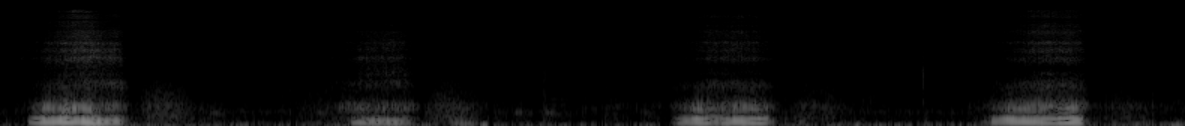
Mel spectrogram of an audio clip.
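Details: Sleeping dog snoring in deep, rumbling bursts, four loud snores spaced about two seconds apart, each with a low buzzy rattle and a softer exhale between.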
